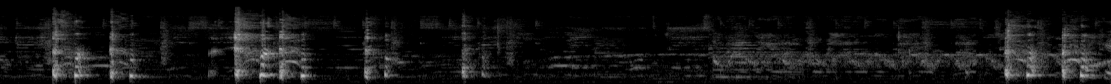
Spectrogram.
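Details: Girl coughing in repeated sharp bouts of coughs, with quieter stretches of soft background music between them; cough.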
